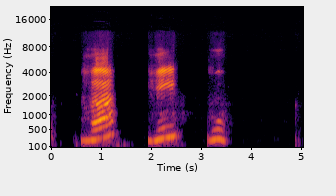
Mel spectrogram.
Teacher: हलक के सबसे निचले वाले हिस्से से पढ़ा जा रहा है। ये मखरज नंबर 1 है, हमजा और हा का मखरज, और असूले मखारिज के लिहाज से ये अलहलक का मखरज है।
